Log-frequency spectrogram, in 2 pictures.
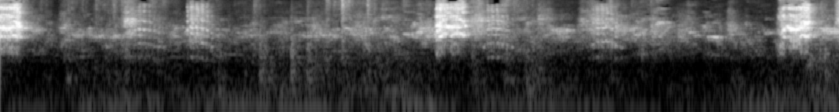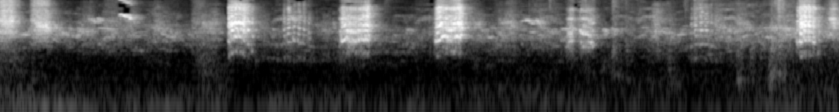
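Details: Green-cheeked parakeets in a breeder's aviary: frequent short, harsh squawks at uneven intervals through eight seconds, with scratchy chatter between them.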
